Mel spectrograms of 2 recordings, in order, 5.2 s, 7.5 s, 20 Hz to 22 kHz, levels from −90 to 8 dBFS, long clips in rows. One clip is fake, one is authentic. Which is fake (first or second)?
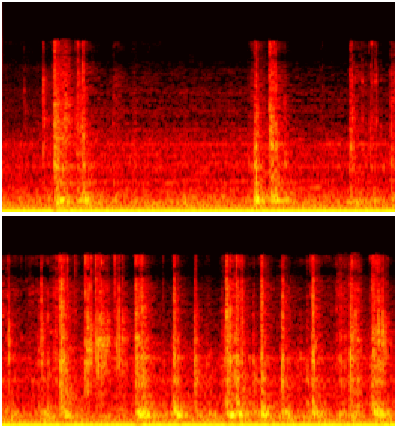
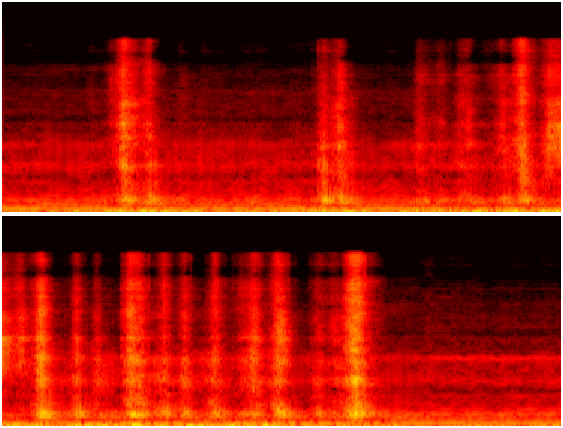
second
